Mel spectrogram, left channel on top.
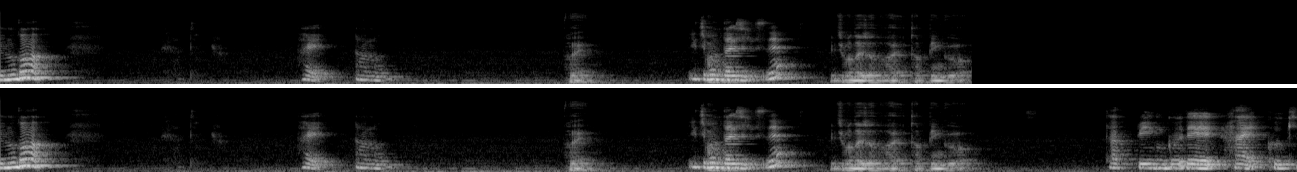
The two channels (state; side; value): drops out; left; at 9.8 s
